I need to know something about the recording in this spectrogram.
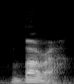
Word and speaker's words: borough: The last ones are pronounced just with the schwa sound, schwa, the sound that goes So if you listen to this, thorough, borough.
